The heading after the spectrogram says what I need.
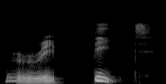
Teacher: A primeira é mais baixa, re, e fraca, e a segunda é mais alta, beat, e forte. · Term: word stress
